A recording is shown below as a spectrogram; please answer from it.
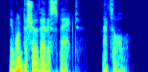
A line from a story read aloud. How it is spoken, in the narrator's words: said quietly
